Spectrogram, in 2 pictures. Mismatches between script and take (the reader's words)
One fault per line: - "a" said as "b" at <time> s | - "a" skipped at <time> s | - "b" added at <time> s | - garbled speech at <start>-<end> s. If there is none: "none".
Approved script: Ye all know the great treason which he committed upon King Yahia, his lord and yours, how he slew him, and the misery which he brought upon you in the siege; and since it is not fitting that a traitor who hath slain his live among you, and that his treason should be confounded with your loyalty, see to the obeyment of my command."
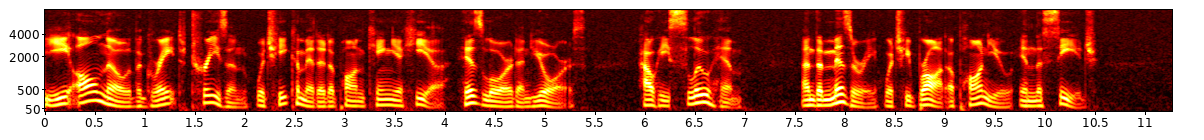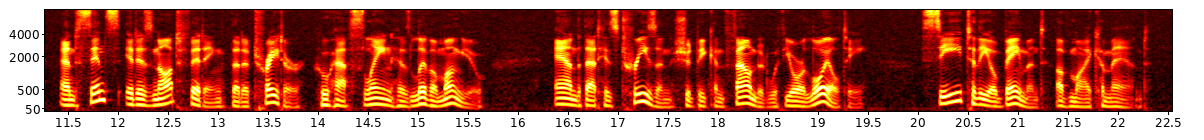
none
